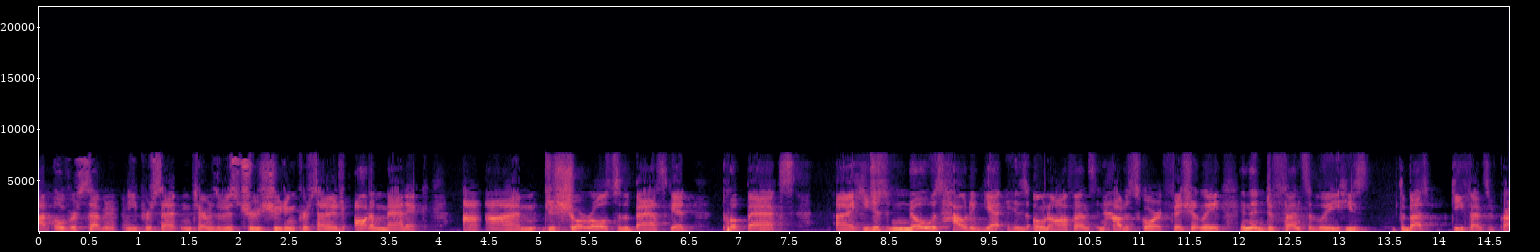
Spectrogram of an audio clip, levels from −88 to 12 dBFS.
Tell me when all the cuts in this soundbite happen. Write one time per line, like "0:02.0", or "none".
none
